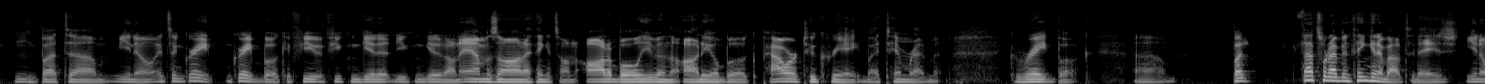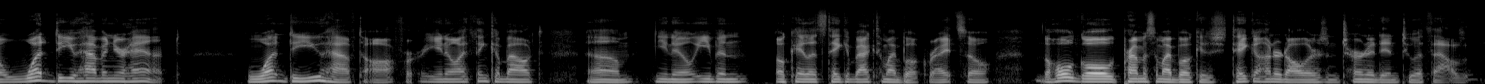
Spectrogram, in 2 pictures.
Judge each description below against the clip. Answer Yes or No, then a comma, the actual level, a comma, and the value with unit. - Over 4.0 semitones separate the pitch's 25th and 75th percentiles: No, average, 3.3 semitones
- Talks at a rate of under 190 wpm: No, fast, 205 wpm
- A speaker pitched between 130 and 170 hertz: No, low, 115 Hz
